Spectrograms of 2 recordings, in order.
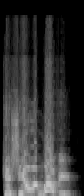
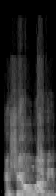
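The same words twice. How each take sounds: First: Gajiel and Levy called out high and loud like a title card; announcing the pair. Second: Said in the usual way. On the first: Acted. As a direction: present Gajiel and Levy as the big reveal. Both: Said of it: "oh, I got a list, baby!".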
